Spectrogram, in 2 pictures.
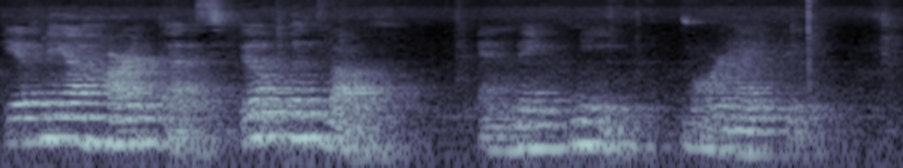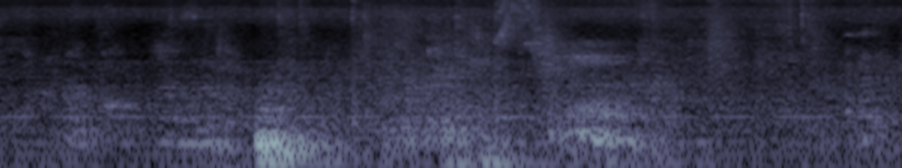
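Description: An older woman speaks slowly through a microphone in an echoing hall.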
